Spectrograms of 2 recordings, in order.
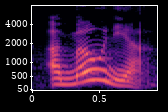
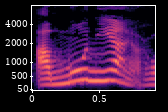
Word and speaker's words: ammonia: ammonia 발음해봐요. 암모니아라고 하면 안 되고요. ammonia라고 발음을 하고요.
